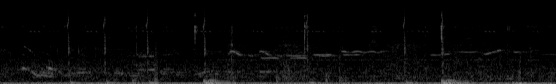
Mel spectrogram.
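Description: Short game menu clicks tick now and then.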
